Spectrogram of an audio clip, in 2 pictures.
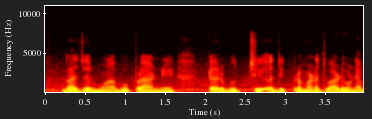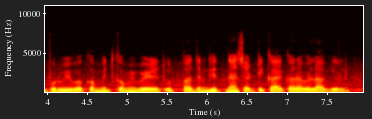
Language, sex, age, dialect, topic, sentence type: Marathi, female, 25-30, Northern Konkan, agriculture, question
